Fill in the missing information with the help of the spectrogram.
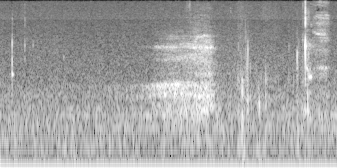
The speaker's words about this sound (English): Fill it with your favorite liquid. I like coffee. And join me now for the unparalleled pleasure, the dopamine hit of the day, the thing that makes everything better. Yeah, it's called the simultaneous sip.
